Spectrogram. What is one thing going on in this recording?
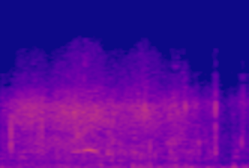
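Ducks call from across the water.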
